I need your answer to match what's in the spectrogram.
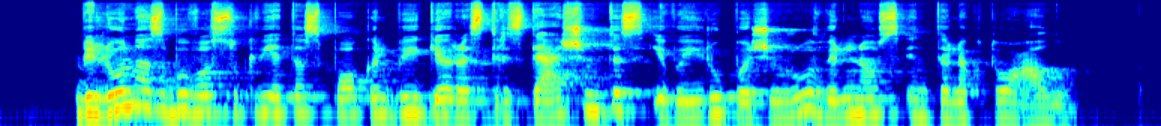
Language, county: Lithuanian, Vilnius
